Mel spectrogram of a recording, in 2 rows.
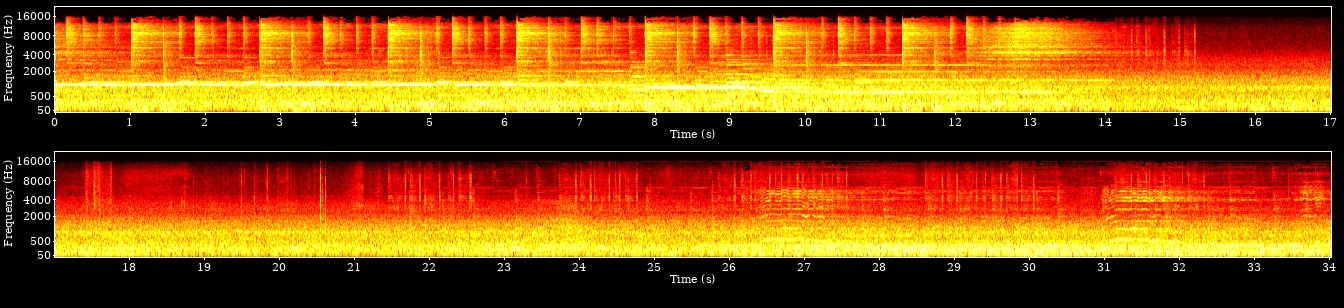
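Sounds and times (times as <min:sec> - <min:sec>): car driving with road rumble: 0:00.0 - 0:34.0.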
